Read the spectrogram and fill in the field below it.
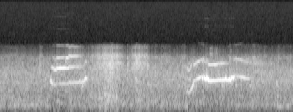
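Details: Three-week-old kittens, a litter of five with two males and three females; two thin, high meows, the first short and flat, the second rising then wavering, about a second apart.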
